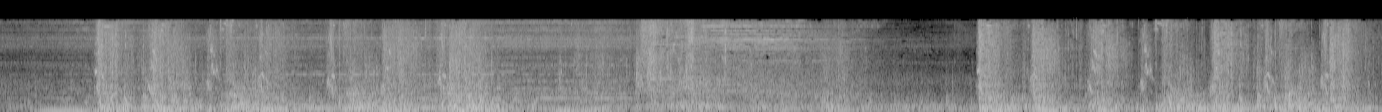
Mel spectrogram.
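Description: A pickaxe strikes a wall with sharp knocks.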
